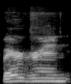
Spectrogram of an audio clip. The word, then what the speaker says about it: Berggren: It's pronounced Berggren.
